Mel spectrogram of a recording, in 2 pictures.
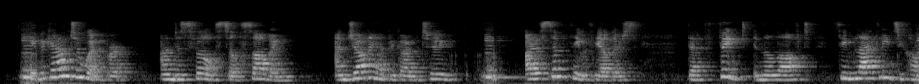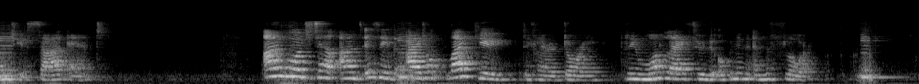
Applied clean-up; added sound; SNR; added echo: neural separator model SepFormer DNS4.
